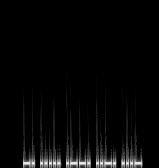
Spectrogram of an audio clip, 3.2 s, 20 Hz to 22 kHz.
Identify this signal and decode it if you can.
Morse code, heard as a keyed tone, about 28 wpm, 700 Hz. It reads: N5PFV
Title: USA Call Signs - 2x Character Spacing - 28wpm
